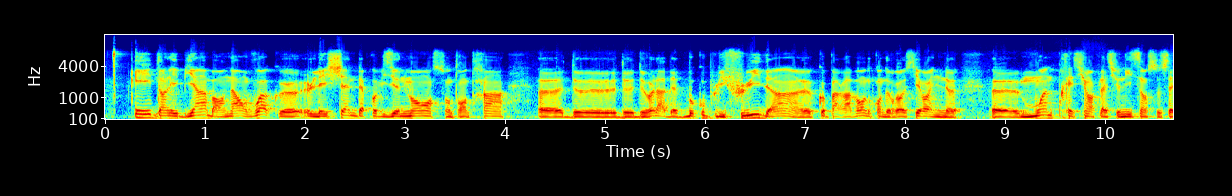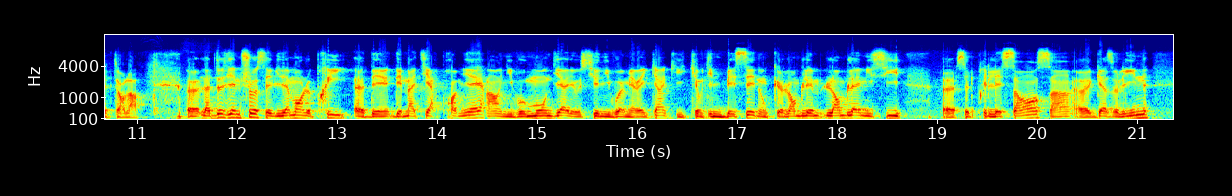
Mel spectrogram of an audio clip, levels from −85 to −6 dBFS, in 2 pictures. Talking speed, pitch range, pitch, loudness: 220 wpm, 95-115 Hz, 105 Hz, -16 LUFS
